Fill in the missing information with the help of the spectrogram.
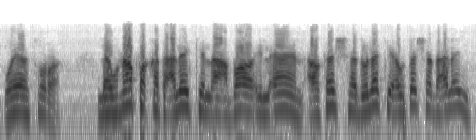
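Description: A man's voice: high-pitched, fast, sharp tone, no echo. Fervent male preacher, lo-fi sermon. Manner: fervent, rhetorical questions, repeats phrases. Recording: dull lo-fi recording.

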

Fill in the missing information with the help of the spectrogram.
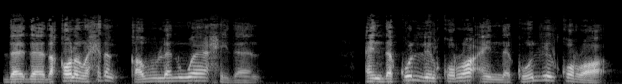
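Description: A man with an Egyptian accent teaching Quran recitation rules on a broadcast program, explaining in an informal way and reciting verses slowly. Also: medium pitch, animated, slightly rough. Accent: Egyptian Arabic. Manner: explanatory, asks and answers his own questions, recites verses slowly; many fillers and repeated words. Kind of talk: tajweed lesson on a broadcast program.

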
